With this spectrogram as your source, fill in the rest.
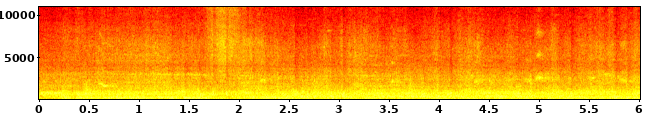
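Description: Freight wagons rattle and clatter past close by.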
